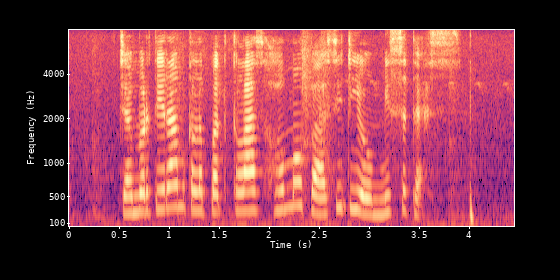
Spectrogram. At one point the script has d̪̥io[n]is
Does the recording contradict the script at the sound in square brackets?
yes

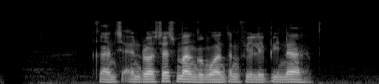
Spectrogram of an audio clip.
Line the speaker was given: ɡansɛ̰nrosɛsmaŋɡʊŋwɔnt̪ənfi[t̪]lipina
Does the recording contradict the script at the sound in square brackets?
yes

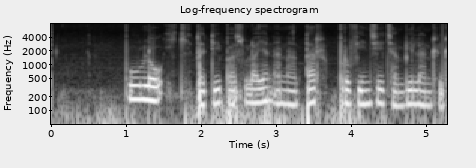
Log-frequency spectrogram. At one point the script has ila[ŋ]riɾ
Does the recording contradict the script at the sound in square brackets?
yes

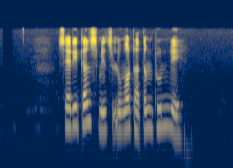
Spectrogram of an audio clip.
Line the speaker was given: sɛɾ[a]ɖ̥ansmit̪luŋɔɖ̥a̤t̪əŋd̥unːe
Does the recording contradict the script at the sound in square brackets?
yes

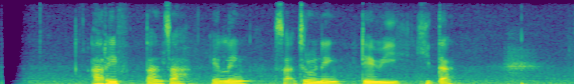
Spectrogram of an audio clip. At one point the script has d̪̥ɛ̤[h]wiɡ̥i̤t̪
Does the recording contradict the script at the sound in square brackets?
yes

